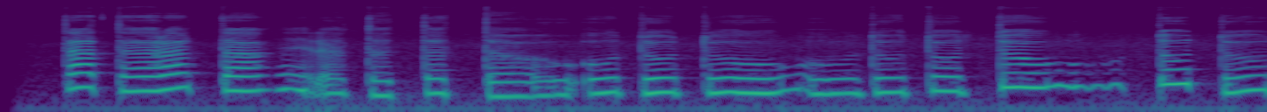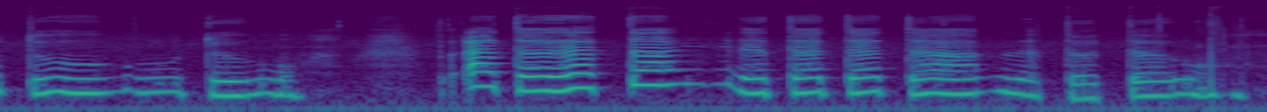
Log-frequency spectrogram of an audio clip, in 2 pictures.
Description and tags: feminine voice freestyle scatting melody
female, girl, scat, singing, vocal, woman, human, melody, voice, sing, beat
